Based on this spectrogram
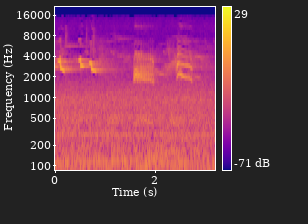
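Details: Song thrush singing at dawn in a Cardiff park: a short, high whistled note given three times in quick succession, then a brief buzzy phrase and a final whistle, over soft hiss; a male repeating phrases to attract a female.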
